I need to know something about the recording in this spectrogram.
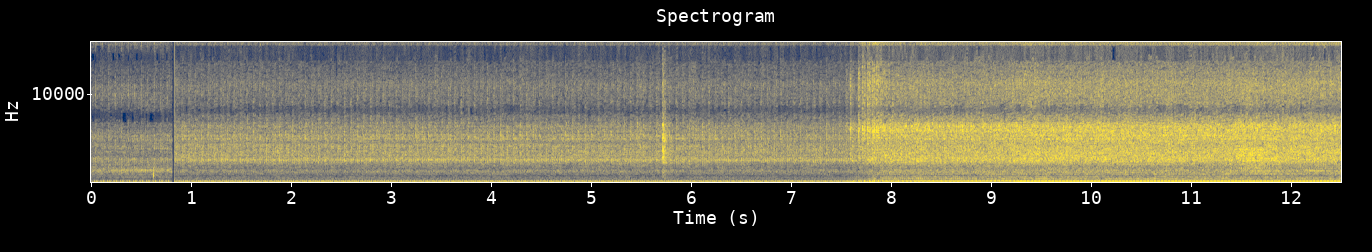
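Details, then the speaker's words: Cub Cadet ZTS2 zero-turn mower, twin cylinder, running and warming up after a coil fix (it used to drop a cylinder after about 5 minutes): even idle that revs up cleanly and holds smooth; both cylinders firing. "Okay, I got the old Scrub Cadet out here running, revving up, getting warm."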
